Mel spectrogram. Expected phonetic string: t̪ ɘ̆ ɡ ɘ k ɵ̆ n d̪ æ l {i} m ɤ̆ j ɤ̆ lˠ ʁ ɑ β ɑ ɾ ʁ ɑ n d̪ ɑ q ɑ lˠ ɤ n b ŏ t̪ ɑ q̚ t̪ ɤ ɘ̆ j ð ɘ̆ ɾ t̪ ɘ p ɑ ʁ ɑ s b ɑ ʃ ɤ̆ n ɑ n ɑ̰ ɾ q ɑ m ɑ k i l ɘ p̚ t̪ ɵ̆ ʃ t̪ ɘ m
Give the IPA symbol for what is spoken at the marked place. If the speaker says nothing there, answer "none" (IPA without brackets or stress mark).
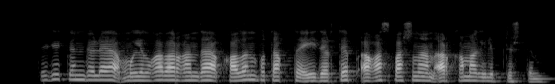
æ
